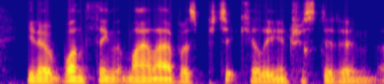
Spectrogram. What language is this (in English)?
English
